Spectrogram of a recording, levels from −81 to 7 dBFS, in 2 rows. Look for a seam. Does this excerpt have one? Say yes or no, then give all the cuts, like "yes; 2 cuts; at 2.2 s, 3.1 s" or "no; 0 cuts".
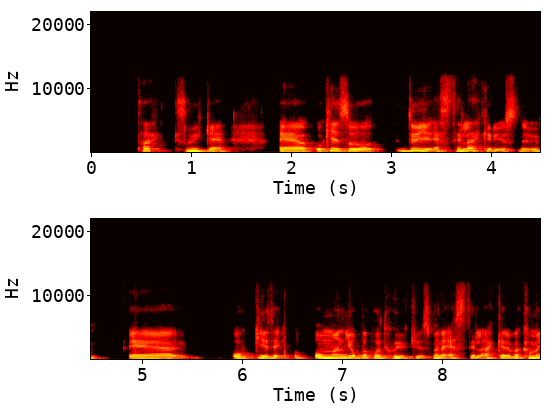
no; 0 cuts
